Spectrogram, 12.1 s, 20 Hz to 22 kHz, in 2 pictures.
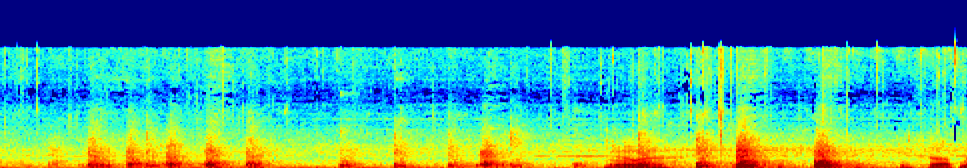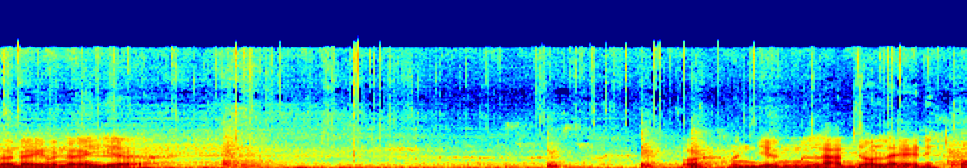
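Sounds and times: low steady hum: 0:00.0 - 0:12.0
plastic film crinkling: 0:00.0 - 0:12.0.

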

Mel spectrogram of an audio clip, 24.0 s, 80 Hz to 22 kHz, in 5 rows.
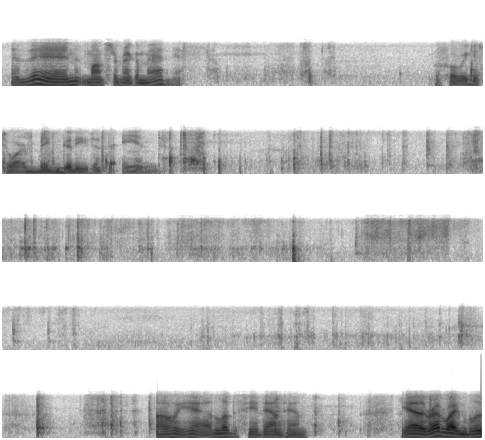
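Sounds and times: cardboard box and plastic rustling: 0:06.4 - 0:15.3, 0:16.4 - 0:19.4.

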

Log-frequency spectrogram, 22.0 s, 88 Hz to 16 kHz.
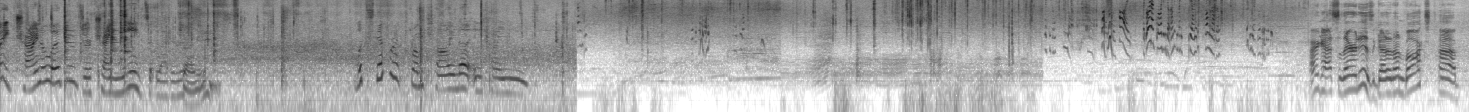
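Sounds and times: packaging crackling and rustling: 0:09.1 - 0:16.7
high chirps: 0:15.6 - 0:19.7.

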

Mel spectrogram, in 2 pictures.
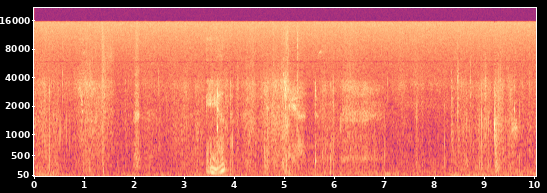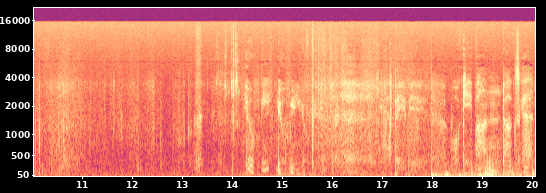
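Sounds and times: small clicks and rustles: 0:00.0 - 0:06.1, 0:07.0 - 0:17.5
people whispering softly: 0:00.8 - 0:06.2, 0:14.2 - 0:20.0.

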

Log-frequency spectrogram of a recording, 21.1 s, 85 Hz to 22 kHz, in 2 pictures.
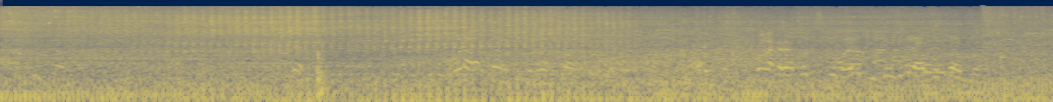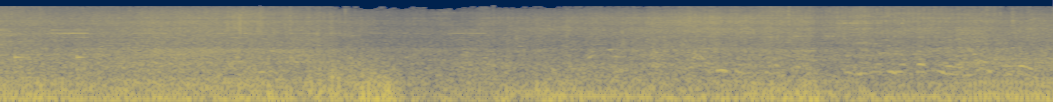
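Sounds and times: vehicles passing: 0:00.0 - 0:21.0
faint voices: 0:12.7 - 0:21.0
wind buffeting microphone: 0:13.0 - 0:16.5.

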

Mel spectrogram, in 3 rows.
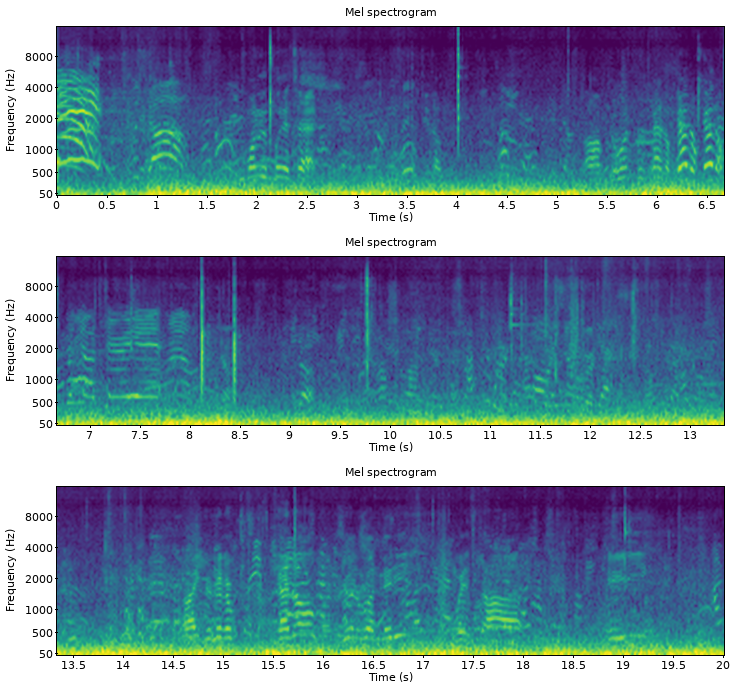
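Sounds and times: distant shouts and calls: 0:00.0 - 0:01.3
wind rumble on microphone: 0:00.0 - 0:20.0.

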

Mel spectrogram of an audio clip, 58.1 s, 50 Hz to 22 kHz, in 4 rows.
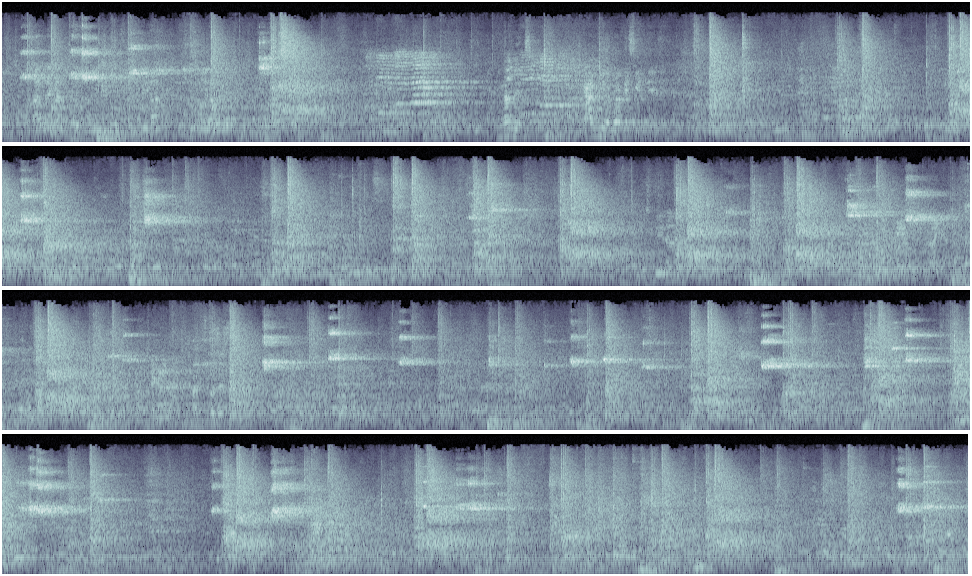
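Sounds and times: squash ball hitting rackets and walls: 0:00.1 - 0:05.3, 0:10.2 - 0:58.0
shoes squeaking on wooden floor: 0:24.8 - 0:25.7, 0:30.6 - 0:31.2, 0:32.9 - 0:35.6, 0:37.1 - 0:39.3, 0:40.1 - 0:41.2, 0:42.0 - 0:45.5, 0:49.8 - 0:51.1.

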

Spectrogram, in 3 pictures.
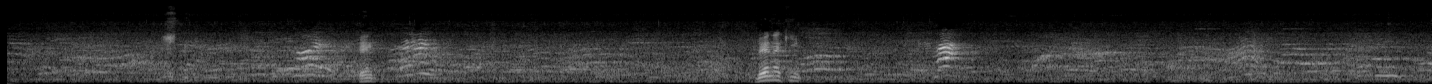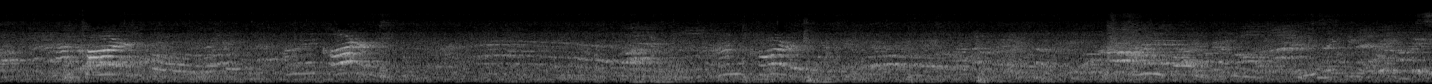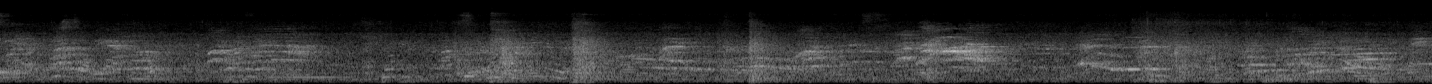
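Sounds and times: background hubbub: 0:00.1 - 0:42.9
children's voices chattering: 0:00.1 - 0:42.9.

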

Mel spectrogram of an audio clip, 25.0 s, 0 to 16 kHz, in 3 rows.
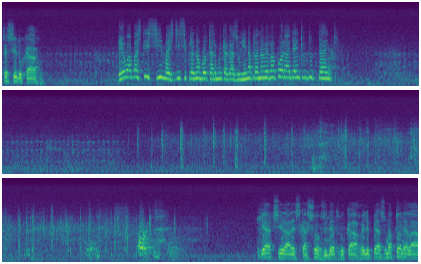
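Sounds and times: heavy breathing: 0:06.8 - 0:20.8
footsteps scuffing on road: 0:11.0 - 0:20.6
men grunting: 0:19.4 - 0:20.7.

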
